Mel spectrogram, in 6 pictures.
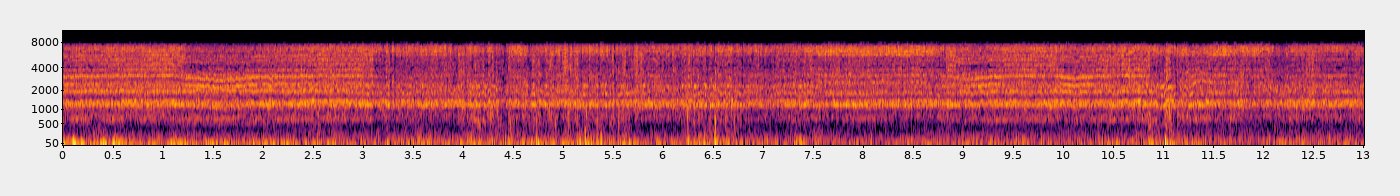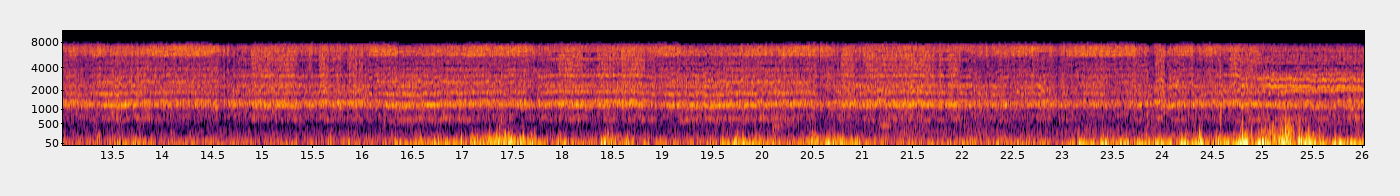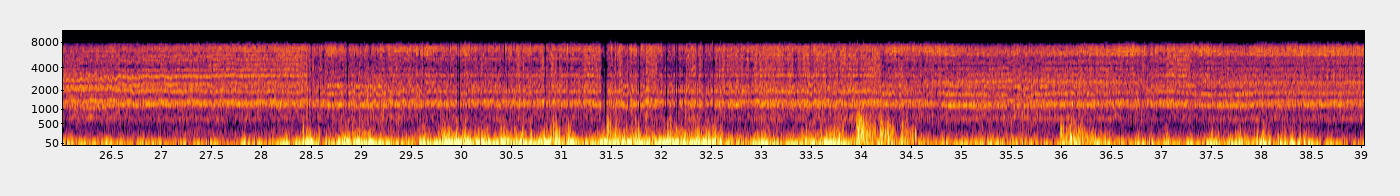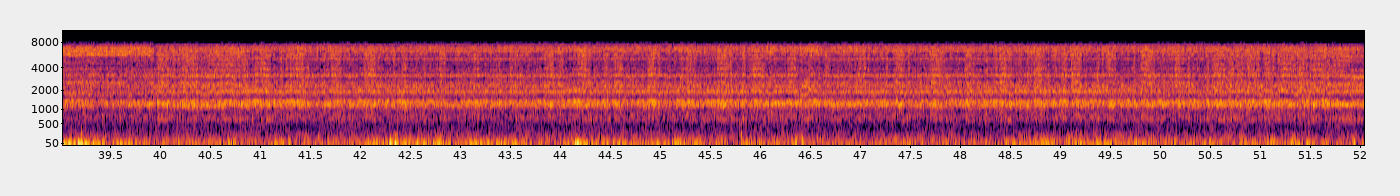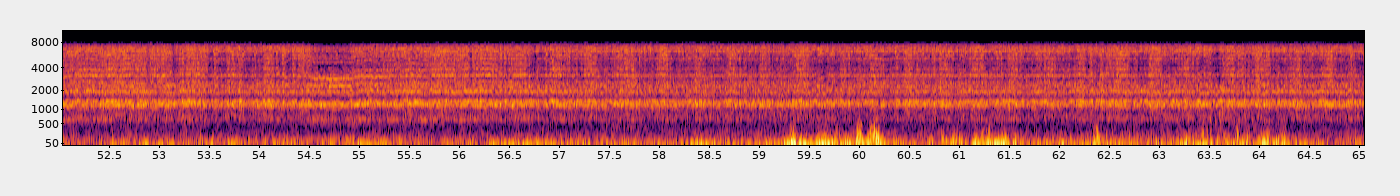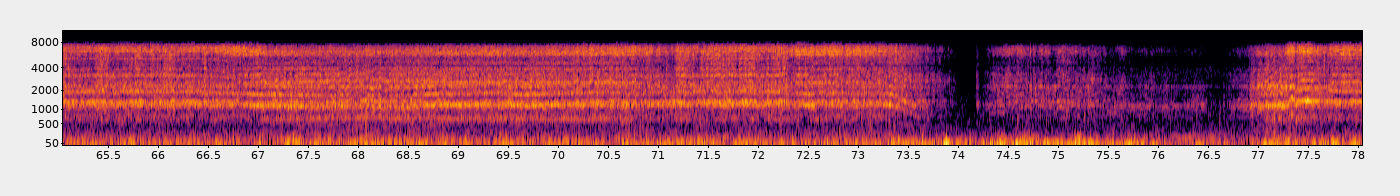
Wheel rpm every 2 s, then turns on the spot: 160, 170, 170, 170, 160, 160, 170, 170, 170, 160, 170, 170, 160, 160, 170, 170, 170, 160, 170, 170, 170, 170, 170, 170, 170, 170, 170, 170, 170, 170, 170, 170, 170, 160, 160, 170, 120, 60, 110.
none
